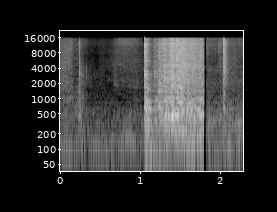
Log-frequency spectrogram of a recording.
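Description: Steel hoe blade scraping across a concrete floor while mixing dry cement and sand: a light knock, then one loud scrape about a second in that cuts off suddenly.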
